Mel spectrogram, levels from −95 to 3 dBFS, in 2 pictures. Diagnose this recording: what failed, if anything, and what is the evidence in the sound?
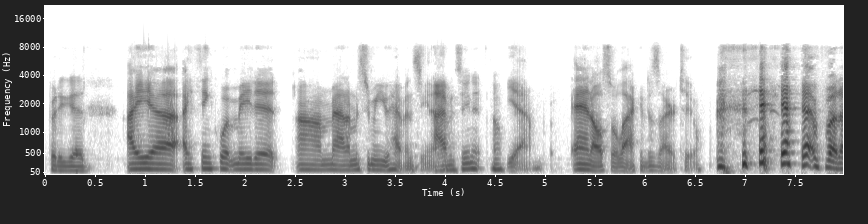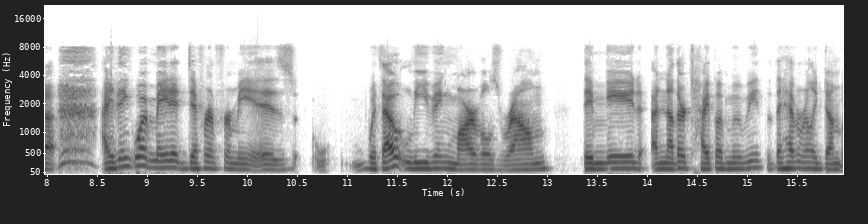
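The network dropped audio twice near the end, and the receiver patched both holes. The first is short concealed packet loss at 13.03 to 13.10 s: about 40 ms never arrived in time, so the decoder extended the preceding sound for roughly 36 ms and blended back into real audio. You hear it as a quick smear or wobble.

Half a second later, at 13.51 to 13.62 s, there's a burst of packet loss. Roughly 80 ms went missing in a row, which points to several consecutive packets lost or arriving too late for the jitter buffer. The concealer carried the last sound on for about 83 ms while fading it, so you get a held buzz or fading hiss. The sound then jumps ahead, skipping whatever fell in the gap. The Opus call path's top end stops around 8 kHz throughout.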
